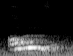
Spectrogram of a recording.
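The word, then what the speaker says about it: onze: Okay, so 11 owns.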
